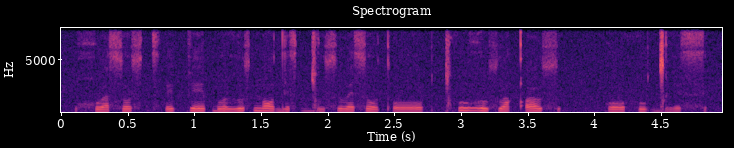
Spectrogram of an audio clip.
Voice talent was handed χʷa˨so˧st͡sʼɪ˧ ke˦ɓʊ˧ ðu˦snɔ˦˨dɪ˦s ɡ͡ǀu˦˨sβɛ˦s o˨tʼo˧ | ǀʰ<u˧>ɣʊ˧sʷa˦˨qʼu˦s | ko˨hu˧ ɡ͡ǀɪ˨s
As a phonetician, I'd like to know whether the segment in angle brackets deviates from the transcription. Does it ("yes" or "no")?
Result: yes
